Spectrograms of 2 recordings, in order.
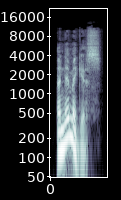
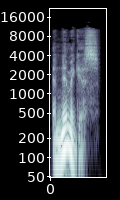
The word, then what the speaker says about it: Animagus: Amato, Animo, Animato, Animagus. Chris recited. Wait, the syllable of Animagus must be articulated.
